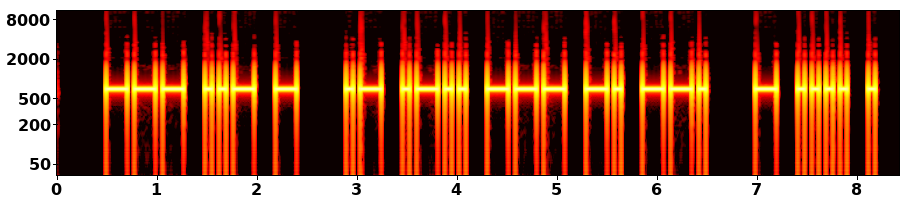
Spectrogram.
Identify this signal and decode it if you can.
Morse code, heard as a keyed tone, about 17 wpm, 700 Hz. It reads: OUT ALONG THE
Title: A Sound Of Thunder 17wpm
